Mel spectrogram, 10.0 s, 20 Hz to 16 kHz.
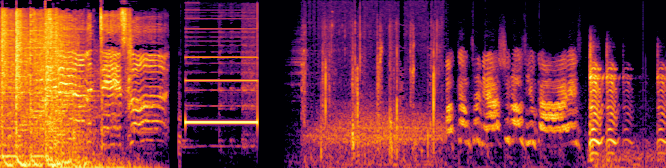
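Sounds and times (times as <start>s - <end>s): electronic censor bleep: 2.8s - 3.9s.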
